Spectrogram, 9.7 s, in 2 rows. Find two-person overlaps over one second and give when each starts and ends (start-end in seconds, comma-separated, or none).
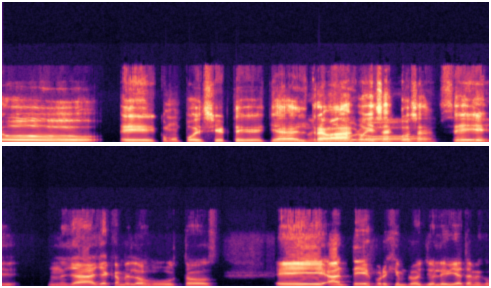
2.9-4.9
